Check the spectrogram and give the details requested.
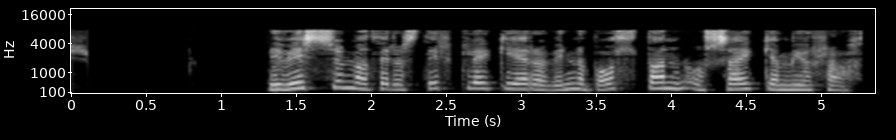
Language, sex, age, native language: Icelandic, female, 50-59, Icelandic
